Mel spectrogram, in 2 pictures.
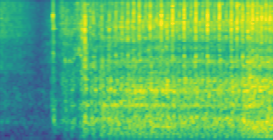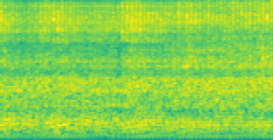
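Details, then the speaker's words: Old scrap-pile Mountfield Empress roller mower after a new spark plug, first start: catches after a couple of pulls, settles into a steady even drone, a bit smoky, having had no oil in it when it arrived; runs healthy. "okay there it is it is running it is a bit smoky uh but don't forget this machine had no wall in it at all when it first came"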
